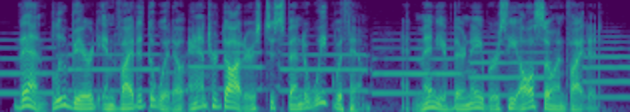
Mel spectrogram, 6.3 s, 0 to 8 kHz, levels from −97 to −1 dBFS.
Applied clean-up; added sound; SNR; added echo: none; Trumpet; 15 dB; none.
